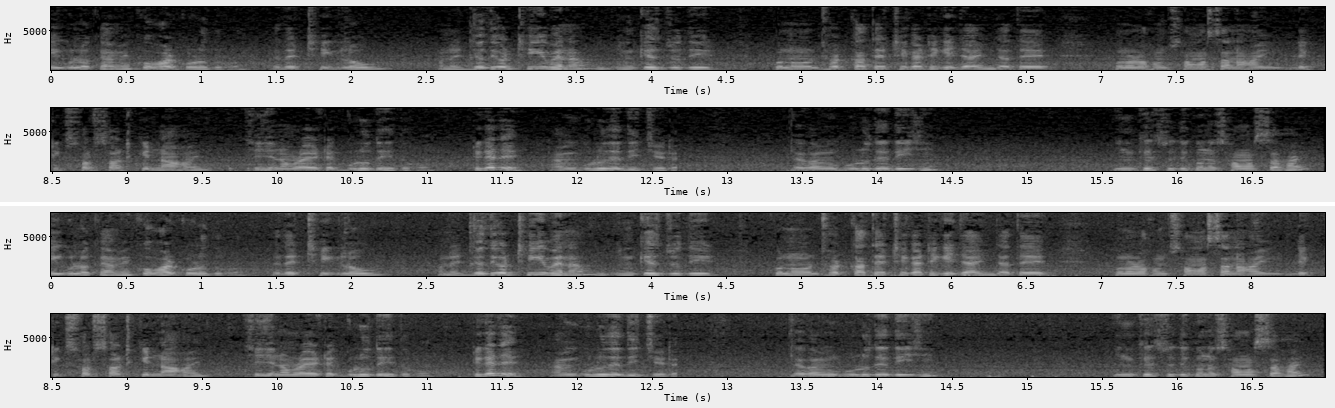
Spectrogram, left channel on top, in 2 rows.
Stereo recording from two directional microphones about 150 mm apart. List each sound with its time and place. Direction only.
0.0 s speech: 20° right (ahead or behind)
13.9 s speech: 10° right (ahead or behind)
15.6 s speech: 5° right (ahead or behind)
